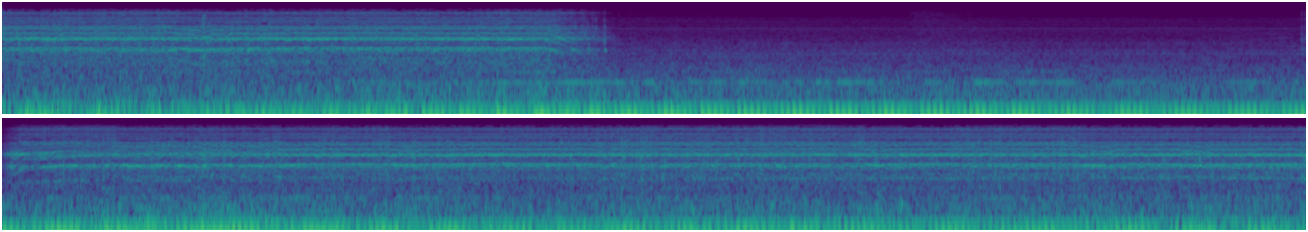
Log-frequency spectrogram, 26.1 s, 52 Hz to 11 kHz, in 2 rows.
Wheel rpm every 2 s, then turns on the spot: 160, 160, 140, 0, 0, 0, 30, 160, 160, 160, 160, 160, 160.
none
